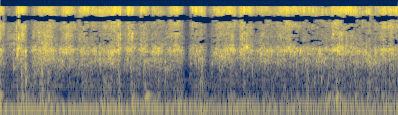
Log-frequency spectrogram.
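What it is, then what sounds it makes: Textured foam roller being scratched. Long nails scratch and tap the knobby surface of a black textured foam roller with a hollow core. A continuous, bright scraping texture is heard, with a faint low hum underneath.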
